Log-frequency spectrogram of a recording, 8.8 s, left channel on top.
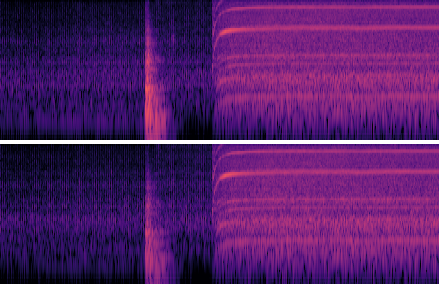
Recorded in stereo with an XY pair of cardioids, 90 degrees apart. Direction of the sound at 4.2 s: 5° right.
